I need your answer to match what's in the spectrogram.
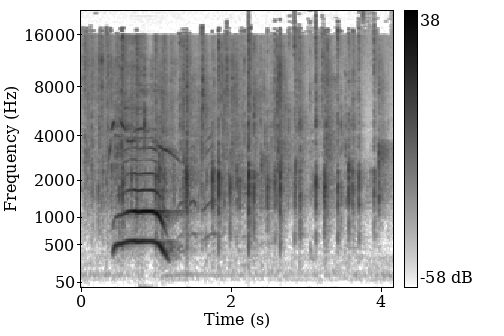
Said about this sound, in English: Thanks, Owen. You can go down. Round of applause for Owen, dude.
